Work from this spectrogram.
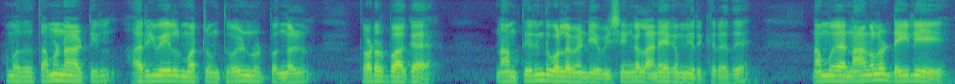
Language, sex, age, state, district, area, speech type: Tamil, male, 60+, Tamil Nadu, Tiruvannamalai, urban, spontaneous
